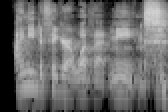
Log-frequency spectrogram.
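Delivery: ordinary talk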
